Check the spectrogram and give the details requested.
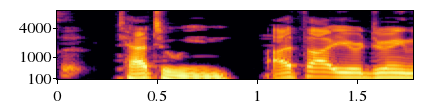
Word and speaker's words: Tatooine: like if Star Wars if they never left tatle tattoo yeah right exactly tatle yeah why do you call it taty how do you pronounce it Tatooine I thought you were doing that on purpose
